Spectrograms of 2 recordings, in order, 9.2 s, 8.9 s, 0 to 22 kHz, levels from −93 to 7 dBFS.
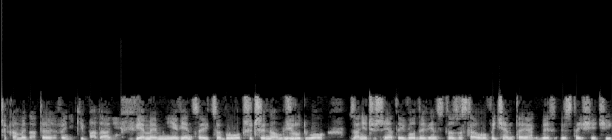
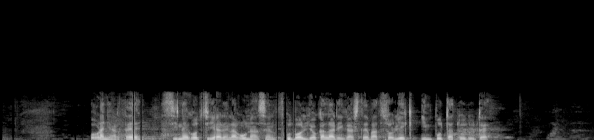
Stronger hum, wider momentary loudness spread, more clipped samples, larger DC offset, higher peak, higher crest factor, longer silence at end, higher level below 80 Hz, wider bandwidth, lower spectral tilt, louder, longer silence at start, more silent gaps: neither; about the same, 6 LU vs 8 LU; neither; neither; about the same, -2 dBFS vs 0 dBFS; second, 14 dB vs 24 dB; second, 0 s vs 1.3 s; second, -58 dBFS vs -50 dBFS; about the same, 7.2 kHz vs 7.8 kHz; second, -4 dB/octave vs -5.5 dB/octave; first, -17 LUFS vs -23 LUFS; second, 0 s vs 1.35 s; neither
